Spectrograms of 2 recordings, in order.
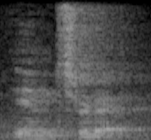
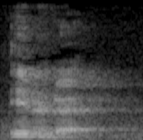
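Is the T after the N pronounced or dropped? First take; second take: pronounced; dropped. First: The T after the N is clearly pronounced. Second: The T after the N is dropped. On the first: "Proper pronunciation" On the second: "But daily pronunciation"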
